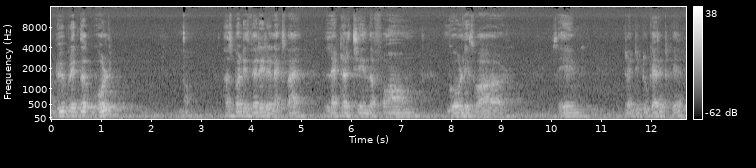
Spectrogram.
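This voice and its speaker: A man with an Indian accent giving a spiritual discourse as a teacher, emphatic, posing rhetorical questions and answering them in short, deliberate phrases. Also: fairly low pitch. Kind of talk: spoken philosophical discourse to students. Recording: echoey hall, distant mic, faint noise.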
